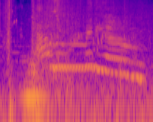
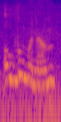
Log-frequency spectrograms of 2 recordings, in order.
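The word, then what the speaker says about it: aluminium: Aluminum or aluminum as Americans pronounce it incorrectly doesn't make it any less useful.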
